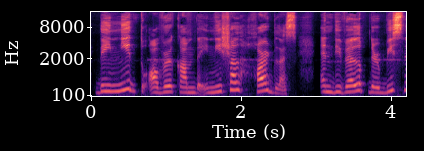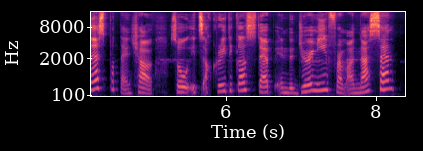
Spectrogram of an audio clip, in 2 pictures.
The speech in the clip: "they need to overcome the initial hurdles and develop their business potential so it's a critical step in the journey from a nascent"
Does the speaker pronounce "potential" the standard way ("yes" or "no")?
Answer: yes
